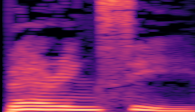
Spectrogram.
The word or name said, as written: Bering Sea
